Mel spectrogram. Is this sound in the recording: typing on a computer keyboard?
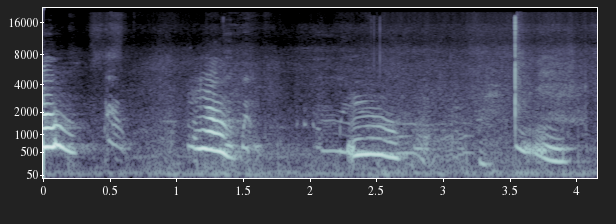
no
